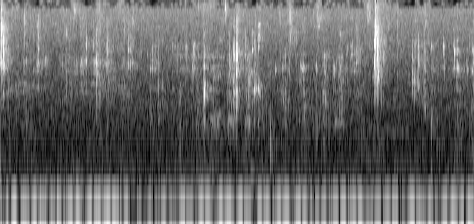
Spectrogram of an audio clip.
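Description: A person chewing food close to the microphone: irregular small crunches and mouth clicks.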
